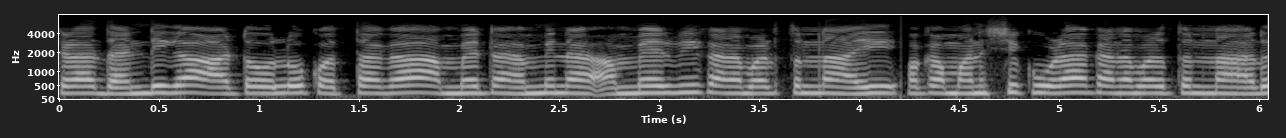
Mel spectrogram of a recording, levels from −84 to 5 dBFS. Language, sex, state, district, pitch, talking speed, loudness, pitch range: Telugu, female, Andhra Pradesh, Anantapur, 240 Hz, 130 wpm, -21 LUFS, 235-250 Hz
